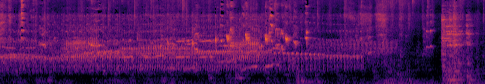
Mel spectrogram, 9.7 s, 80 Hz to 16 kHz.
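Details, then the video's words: Malinois waterslager canary song recorded 12 December 2023: rapid rolling trills and watery bubbling notes, fading after about seven seconds, followed by a dull knock near the end. "Malinois waterslager"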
